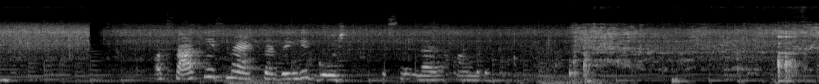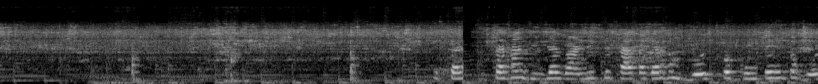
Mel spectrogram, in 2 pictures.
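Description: Oil sizzles and bubbles steadily in a pan.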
